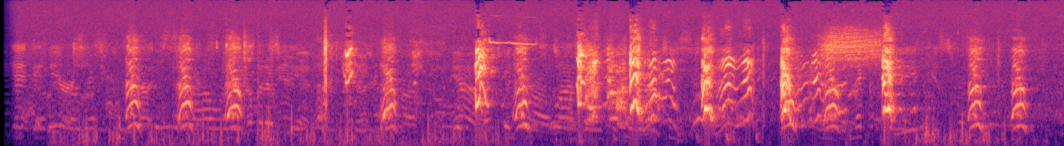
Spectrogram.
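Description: A dog barking in a long series of short, high barks, about one or two a second, coming faster about two thirds of the way through.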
